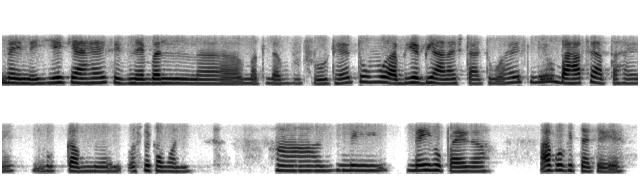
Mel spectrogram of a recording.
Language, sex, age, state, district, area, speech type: Hindi, female, 45-60, Madhya Pradesh, Betul, urban, conversation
